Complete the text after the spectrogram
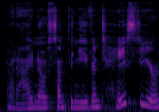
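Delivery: usual speaking voice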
